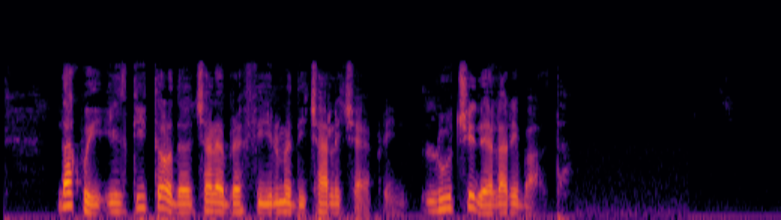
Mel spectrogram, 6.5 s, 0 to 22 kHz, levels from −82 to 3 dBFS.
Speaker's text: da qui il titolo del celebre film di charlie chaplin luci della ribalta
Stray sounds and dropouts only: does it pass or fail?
pass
